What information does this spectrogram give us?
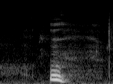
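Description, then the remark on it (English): A single short slurp of hot tea, a quick wet sucking sound that rises and fades in a fraction of a second against quiet room tone. “I'm still slurping away on tea because my voice is still not 100% from my illness over Christmas.”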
